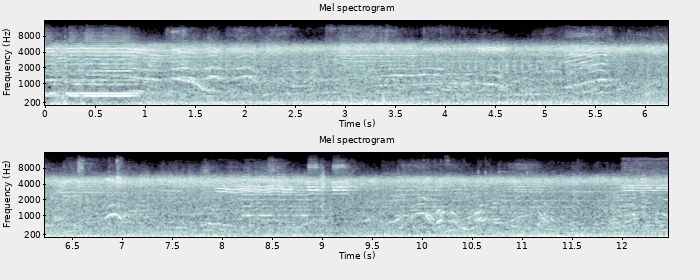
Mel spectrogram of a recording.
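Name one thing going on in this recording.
Vehicle horns honk now and then.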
